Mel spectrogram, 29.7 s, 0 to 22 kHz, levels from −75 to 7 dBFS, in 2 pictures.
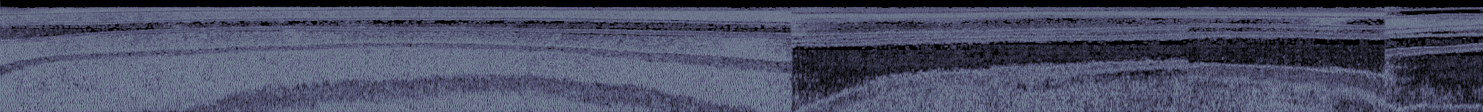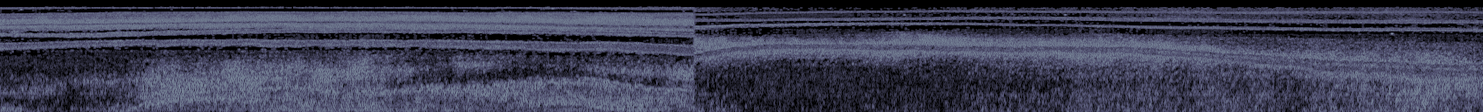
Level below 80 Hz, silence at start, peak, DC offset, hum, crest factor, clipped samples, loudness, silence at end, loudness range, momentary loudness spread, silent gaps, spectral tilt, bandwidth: -44 dBFS; 0 s; 0 dBFS; under 0.1%; none; 20 dB; under 0.1%; -18 LUFS; 0 s; 5 LU; 6 LU; none; -0.5 dB/octave; 17 kHz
